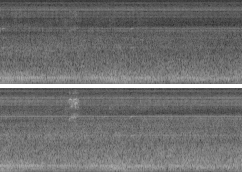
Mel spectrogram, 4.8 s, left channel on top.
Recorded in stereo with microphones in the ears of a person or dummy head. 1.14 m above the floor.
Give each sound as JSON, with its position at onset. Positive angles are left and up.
{"t": 0.0, "sound": "a vehicle", "side_deg": -10}
{"t": 1.3, "sound": "cutlery clinking", "side_deg": -60}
